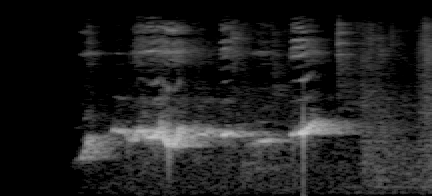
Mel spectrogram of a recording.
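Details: Pet African grey parrot mumbling in imitation of a human speaker: a drawn-out, wavering whistled tone lasting about two seconds, with a brief accented bump near its end, in a quiet room.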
